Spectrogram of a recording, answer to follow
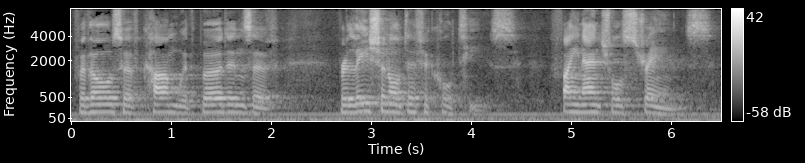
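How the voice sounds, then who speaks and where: Man preaching, from south korea, korean native speaker, earnest and measured, long church reverb, faint hum. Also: fairly high pitch. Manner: earnest, measured, frequent "uh" fillers. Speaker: pastor. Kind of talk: sermon with opening prayer. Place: church sanctuary. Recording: echoey hall reverb, faint room noise.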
